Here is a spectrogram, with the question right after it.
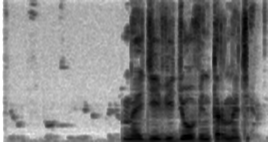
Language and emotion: Russian, neutral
